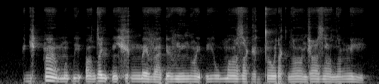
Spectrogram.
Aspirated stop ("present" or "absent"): absent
